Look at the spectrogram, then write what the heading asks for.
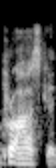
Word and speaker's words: Prochazka: Teixeira versus Prochazka. How did I do that with Prochazka? Did I pronounce that okay?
